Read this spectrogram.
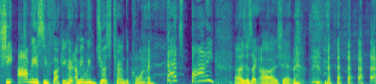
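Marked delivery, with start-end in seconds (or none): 3.3-4.3 acted-out shrill, very high, loud shriek. Retelling how he reacted right after they turned the corner, retelling a scream. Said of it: "And he screams it so loud".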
